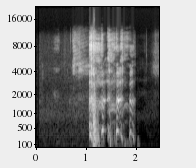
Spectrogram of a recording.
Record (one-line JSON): {"cough_length": "2.5 s", "cough_amplitude": 32768, "cough_signal_mean_std_ratio": 0.36, "survey_phase": "beta (2021-08-13 to 2022-03-07)", "age": "45-64", "gender": "Female", "wearing_mask": "No", "symptom_none": true, "smoker_status": "Ex-smoker", "respiratory_condition_asthma": false, "respiratory_condition_other": false, "recruitment_source": "REACT", "submission_delay": "1 day", "covid_test_result": "Negative", "covid_test_method": "RT-qPCR"}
